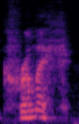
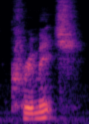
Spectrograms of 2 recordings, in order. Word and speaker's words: Crymych: into week one on how you pronounce my team name this is the crummy colossals i'll i'll i'll i'll restress that the crumbish colossals um crematch comes up uh quite frequently um it's it's it's not cremated it's crummy chroma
